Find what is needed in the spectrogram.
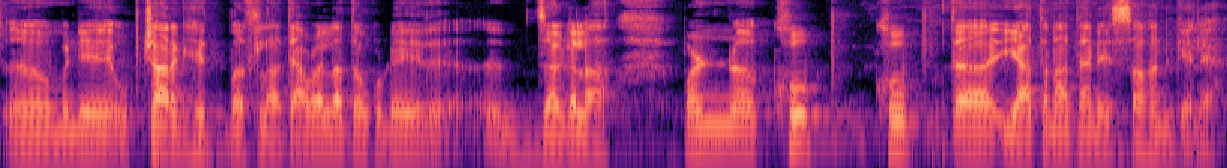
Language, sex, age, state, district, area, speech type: Marathi, male, 60+, Maharashtra, Palghar, rural, spontaneous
